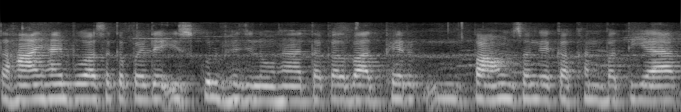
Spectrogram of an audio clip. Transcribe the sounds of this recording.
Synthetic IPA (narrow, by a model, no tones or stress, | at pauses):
t̪ɔɦãjɦãĩbuasə̃kepəɦileʔiskulbʱed͡ʒlũɦɛ̃t̪əkəɾbad̪̚pʰeɾpaɦunsə̃ŋɡekəkʰənbət̪ija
